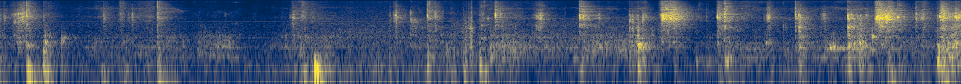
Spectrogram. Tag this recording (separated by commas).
pets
